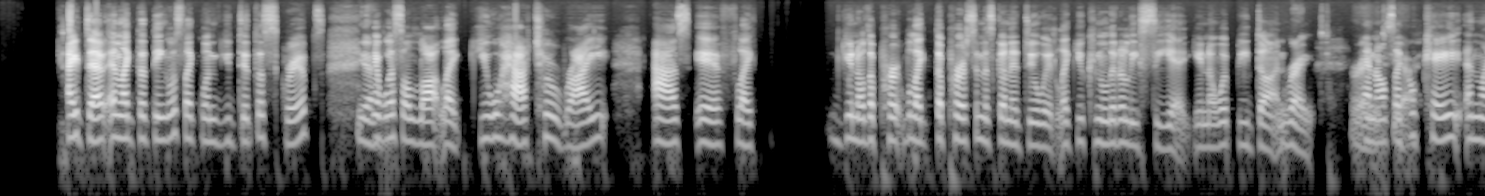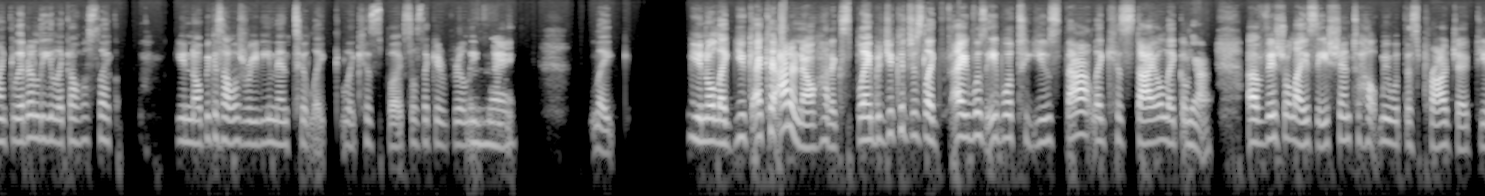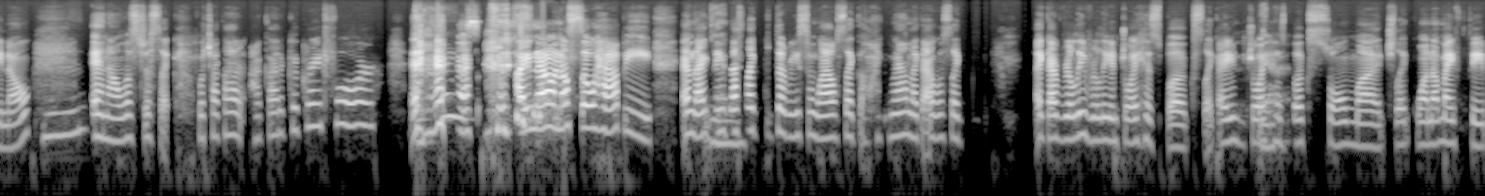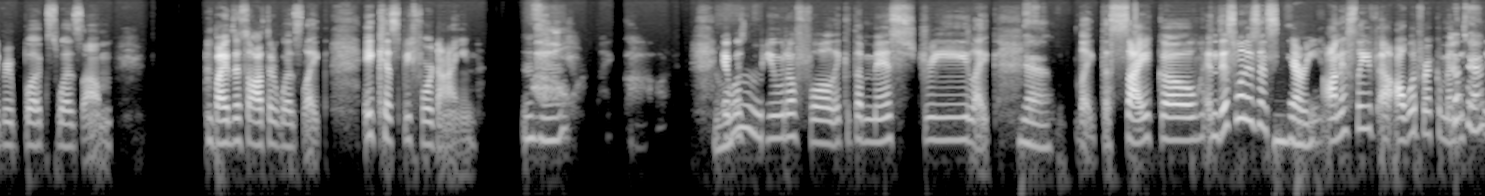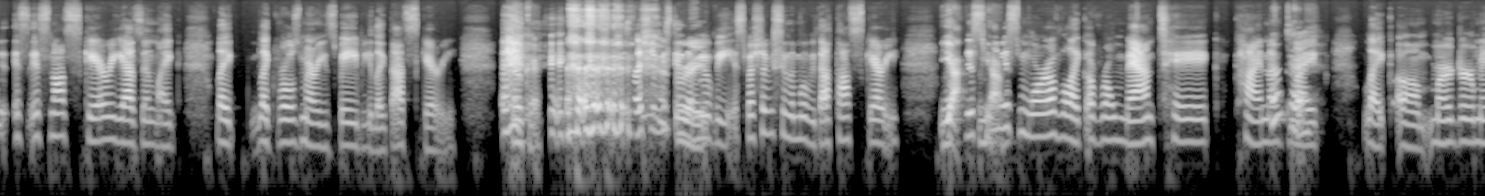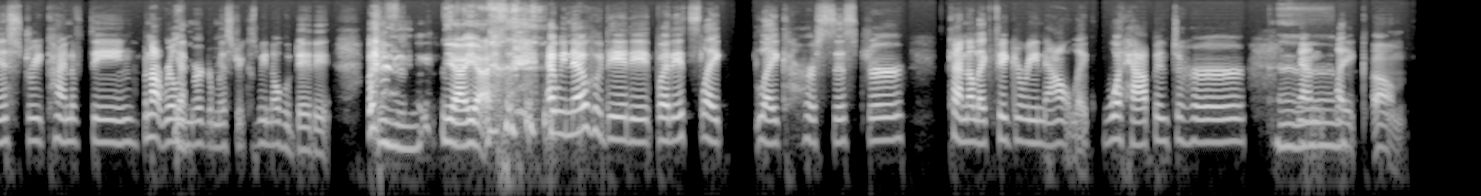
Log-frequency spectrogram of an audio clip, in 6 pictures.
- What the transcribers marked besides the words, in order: laugh; singing: "good grade for"; chuckle; put-on voice: "Oh my god"; tapping; laugh; laugh; chuckle
- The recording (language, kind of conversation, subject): English, unstructured, What types of books do you enjoy most, and why?
- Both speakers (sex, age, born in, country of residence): female, 35-39, United States, United States; female, 40-44, United States, United States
